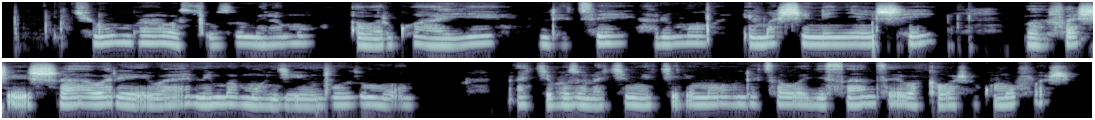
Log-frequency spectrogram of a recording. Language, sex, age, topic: Kinyarwanda, female, 18-24, health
